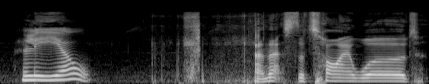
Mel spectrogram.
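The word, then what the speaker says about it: เลี้ยว: where I told you that this combination, the Sara A, the Sara E, the Yor Yak and the War Wan, make an eel sound, and there's a Law Ling initial consonant.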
